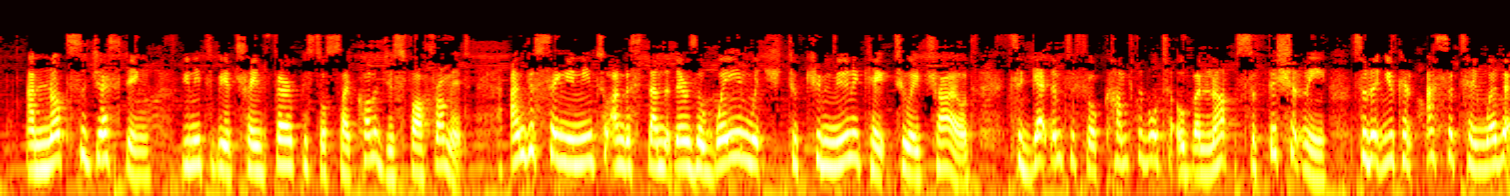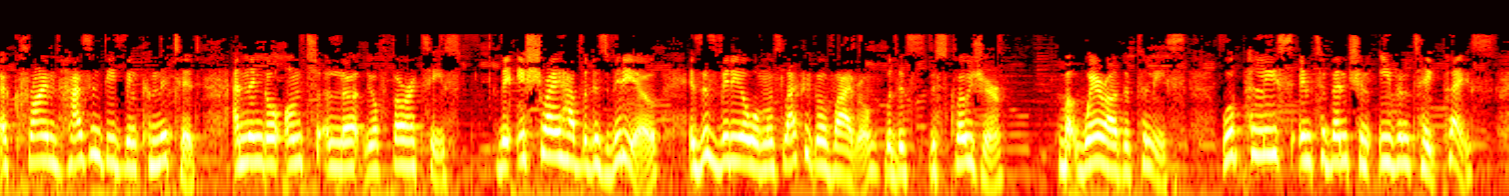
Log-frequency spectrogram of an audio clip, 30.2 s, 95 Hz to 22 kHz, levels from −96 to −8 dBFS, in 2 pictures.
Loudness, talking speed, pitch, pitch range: -15 LUFS, 185 wpm, 230 Hz, 205-255 Hz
